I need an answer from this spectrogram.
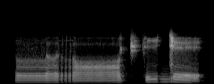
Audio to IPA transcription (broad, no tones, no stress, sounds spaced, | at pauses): lː ɤ r ɔː t͡ʃʼ i ɟ e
